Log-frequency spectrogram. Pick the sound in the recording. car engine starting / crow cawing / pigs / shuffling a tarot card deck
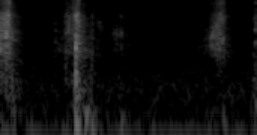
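shuffling a tarot card deck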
